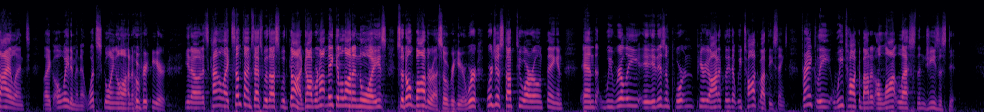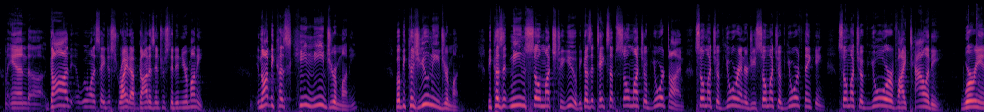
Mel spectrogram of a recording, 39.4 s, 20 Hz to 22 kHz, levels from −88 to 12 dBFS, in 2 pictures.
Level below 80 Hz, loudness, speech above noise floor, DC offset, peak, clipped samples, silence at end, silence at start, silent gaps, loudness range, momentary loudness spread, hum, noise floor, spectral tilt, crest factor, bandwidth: -62 dBFS; -33 LUFS; 43 dB; under 0.1%; -12 dBFS; under 0.1%; 0 s; 0 s; none; 8 LU; 13 LU; none; -77 dBFS; -1.5 dB/octave; 22 dB; 18.5 kHz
